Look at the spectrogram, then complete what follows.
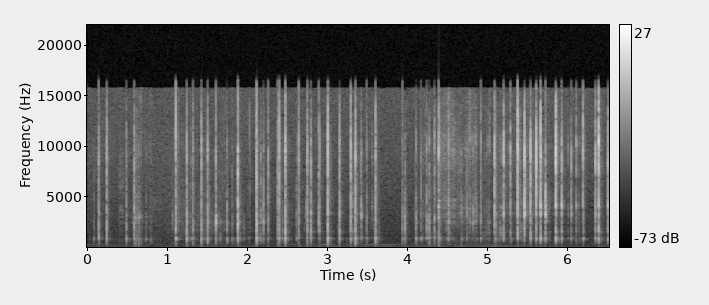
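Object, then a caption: Soft vinyl glasses case. A soft green vinyl glasses case is tapped on a table, then lifted, squeezed and tapped with long nails. Dense, quick, dry clicks and taps with a bright, papery edge and faint crinkling between them. Each tap dies away almost instantly, and they crowd together like light rain.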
